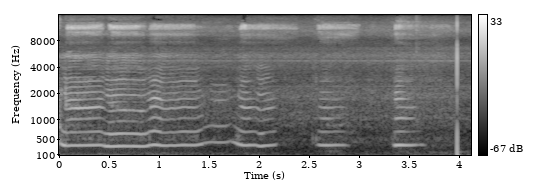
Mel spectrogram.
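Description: A person humming a simple tune in a few short, mostly level held notes with brief gaps between them. A sharp click sounds at the very end.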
